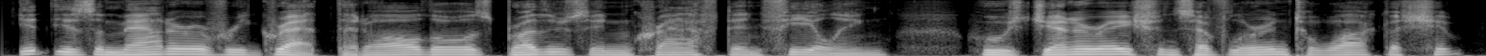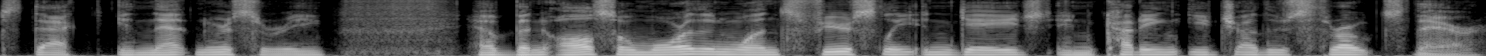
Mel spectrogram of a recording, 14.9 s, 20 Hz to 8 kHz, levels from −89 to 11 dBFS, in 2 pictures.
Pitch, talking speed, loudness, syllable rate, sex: 115 Hz, 160 wpm, -19 LUFS, 4.6 syllables/s, male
